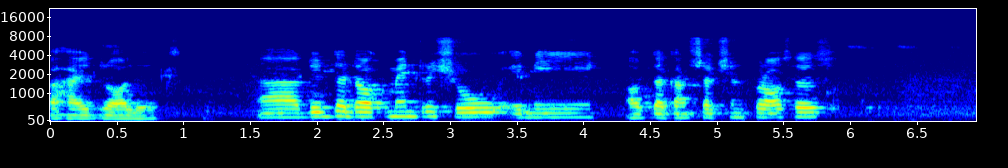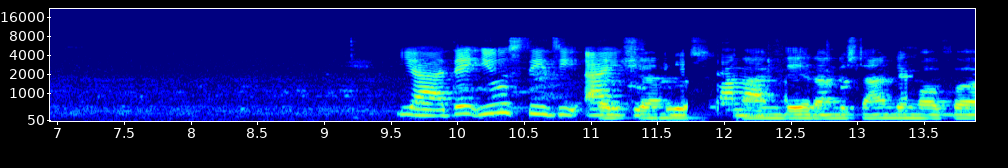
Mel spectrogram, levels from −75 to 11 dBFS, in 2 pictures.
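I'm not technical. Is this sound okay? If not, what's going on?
No. At 0.01 to 1.17 s, 2.91 to 3.64 s and 11.43 to 13.55 s, the speech sinks or breaks into pieces, likely speech suppressed in double talk: both sides spoke at once, and the call's echo canceller turned everything down.

From 0.85 to 3.61 s, 5.83 to 9.39 s and 11.88 to 12.45 s, a faint delayed copy of the voice trails about 0.32 s behind, likely an echo leak from a loudspeaker. It is quietest in the middle stretch and easiest to hear near the start. Unlike room reverberation, it is a separate, repeated copy.

Between 1.45 and 6.31 s, the room sound itself briefly drops to near silence and then returns. This is background gated by the echo canceller, which muted the microphone while the loudspeaker played.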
